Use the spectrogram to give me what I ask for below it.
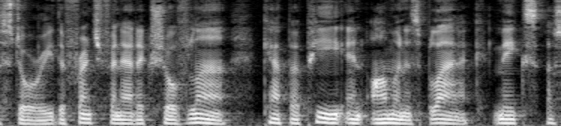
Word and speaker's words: cap-a-pie: Knights thus outfitted were said to be armed kap-uh-PEE. The term kap-uh-PEE,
